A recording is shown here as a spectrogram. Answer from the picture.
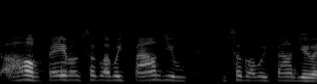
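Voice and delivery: very soft, relieved murmur; retold hushed reassurance to a child; tender relief. Father reunited with his lost daughter.

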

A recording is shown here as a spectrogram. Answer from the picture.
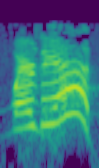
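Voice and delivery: high, loud baffled question; hammed-up confused outcry; baffled crowd. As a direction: call out in acted bewilderment. Crowd can't find new king.

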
